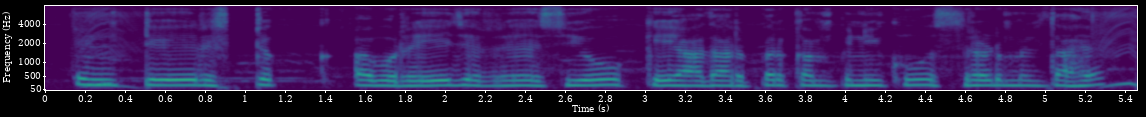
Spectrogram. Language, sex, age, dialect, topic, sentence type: Hindi, male, 18-24, Kanauji Braj Bhasha, banking, statement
